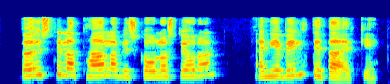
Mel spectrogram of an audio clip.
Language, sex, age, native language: Icelandic, female, 50-59, Icelandic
